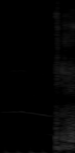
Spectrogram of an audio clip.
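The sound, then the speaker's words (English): A quiet moment with a faint steady hum, then a single loud cat meow bursts in abruptly from a cat that has just come back, filling the rest of the short clip. “Hello, kitty. Kitty's back.”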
